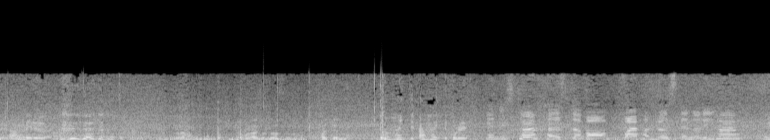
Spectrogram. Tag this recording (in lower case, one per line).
speech
outside, urban or man-made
